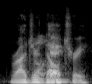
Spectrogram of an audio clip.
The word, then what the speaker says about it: Roger Daltrey: the music over the top of it, because Roger Daltrey, right? Is that his name? Am I saying it right? Roger Daltrey.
